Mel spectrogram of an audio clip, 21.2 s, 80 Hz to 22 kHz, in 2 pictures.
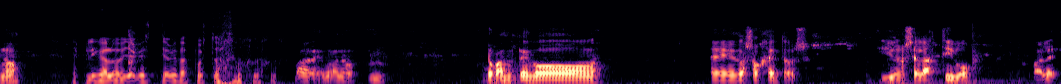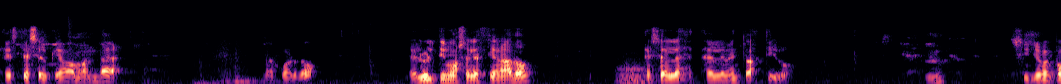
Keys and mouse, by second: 2.3 z, 3.3 right click, 7.5 click, 14.1 shift+right click.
